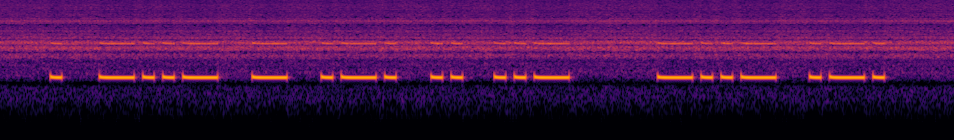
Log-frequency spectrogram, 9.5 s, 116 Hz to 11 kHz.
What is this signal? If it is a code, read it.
Morse code, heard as a keyed tone, hand-sent with a paddle, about 12 wpm, 890 Hz. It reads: EXTRIU XR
